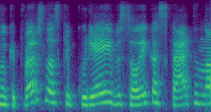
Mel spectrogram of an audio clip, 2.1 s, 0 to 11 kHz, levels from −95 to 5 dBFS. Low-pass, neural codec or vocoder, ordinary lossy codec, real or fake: 9.9 kHz; none; Opus, 16 kbps; real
